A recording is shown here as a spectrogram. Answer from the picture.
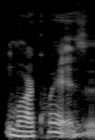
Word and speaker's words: Marquez: It's Marquez.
